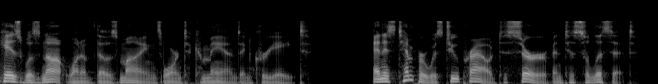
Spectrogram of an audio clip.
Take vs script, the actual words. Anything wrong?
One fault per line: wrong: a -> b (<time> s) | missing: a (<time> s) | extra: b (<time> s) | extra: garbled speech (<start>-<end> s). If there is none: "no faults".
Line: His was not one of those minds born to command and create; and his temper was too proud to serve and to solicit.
no faults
